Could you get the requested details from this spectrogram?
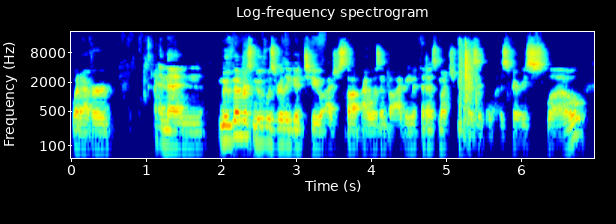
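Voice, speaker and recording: A man's voice: low-pitched, steady tone, moderate pace, a little mellow, a little hiss or hum. Chatty young man, roomy echo. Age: young adult. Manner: filler-heavy, chatty, frequent "like". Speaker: podcast host. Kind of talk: casual chat. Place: Los Angeles.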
